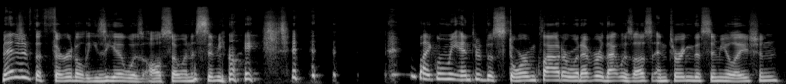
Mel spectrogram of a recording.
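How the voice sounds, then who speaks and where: Higher-voiced man reacting excitedly. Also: brisk. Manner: excitable, rambling, slangy. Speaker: video game reaction host. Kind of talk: casual live reaction commentary. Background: music from the game trailer.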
